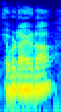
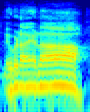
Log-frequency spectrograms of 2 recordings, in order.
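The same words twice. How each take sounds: First: Said in the usual way. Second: Louder, drawn-out retold call; insistent calling out. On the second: Father phoning his late son, insistent loud call. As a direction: stretch the question out loudly, imitating a waiting father.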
